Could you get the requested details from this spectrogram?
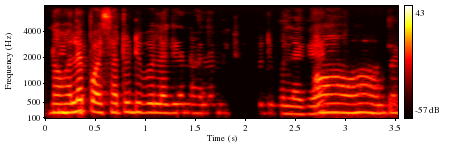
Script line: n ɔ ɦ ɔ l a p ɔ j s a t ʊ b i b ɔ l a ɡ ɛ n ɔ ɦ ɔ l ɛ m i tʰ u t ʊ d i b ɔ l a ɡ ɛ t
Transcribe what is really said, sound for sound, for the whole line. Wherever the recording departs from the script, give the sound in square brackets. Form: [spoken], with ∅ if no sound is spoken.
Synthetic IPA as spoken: n ɔ ɦ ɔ l [ɛ] p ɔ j s a t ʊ [d] i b ɔ l a ɡ ɛ n ɔ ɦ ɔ l ɛ m i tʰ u t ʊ d i b ɔ l a ɡ ɛ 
